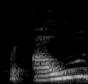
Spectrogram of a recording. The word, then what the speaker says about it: ওম: আনছে এই করতে করতে ভেতর থেকে আউম উচ্চারণ আউম থেকে এসছে ওম বোঝাতে পারলাম এইটা করতে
